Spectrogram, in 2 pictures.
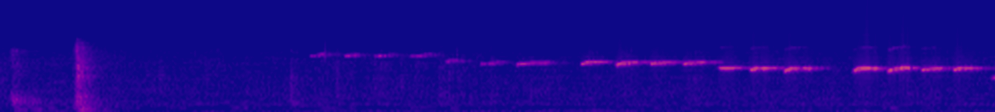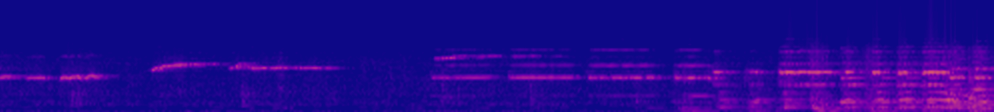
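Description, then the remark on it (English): Someone whistles a short, wandering tune of clear sustained notes rising and falling, preceded by a sharp click like a door and ending under a swell of louder rumbling noise. “And when you get into the street safely, don't forget to whistle.”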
